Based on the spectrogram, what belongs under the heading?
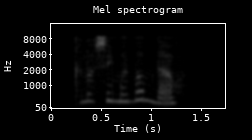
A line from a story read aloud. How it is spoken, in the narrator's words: I asked in a small voice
